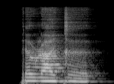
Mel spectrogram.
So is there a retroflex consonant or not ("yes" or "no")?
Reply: yes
